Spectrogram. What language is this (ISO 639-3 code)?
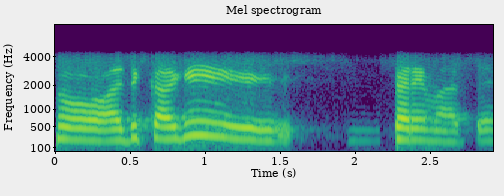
kan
